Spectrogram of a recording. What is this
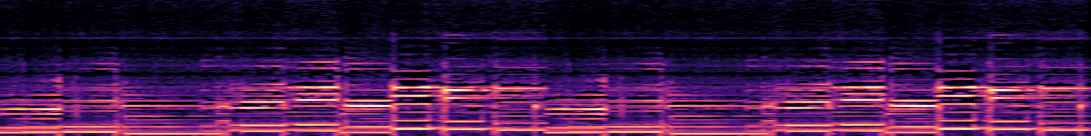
Clean Electric Guitar Loop
Looped some fragments of one of my guitar pieces... enjoy!
clean, electric-guitar, guitar, loop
